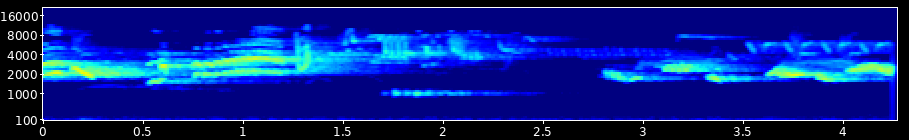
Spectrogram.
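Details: Springtime song of a Eurasian blackbird in a beech tree near a lake, evening, two birds singing; a mellow fluted phrase with high twitters, a faint low whistle, then buzzy high notes and soft warbling.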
